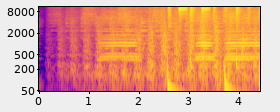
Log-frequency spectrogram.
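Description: Cartoon steam-train whistle tooting: one long toot about a second in, then shorter toots near the end.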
